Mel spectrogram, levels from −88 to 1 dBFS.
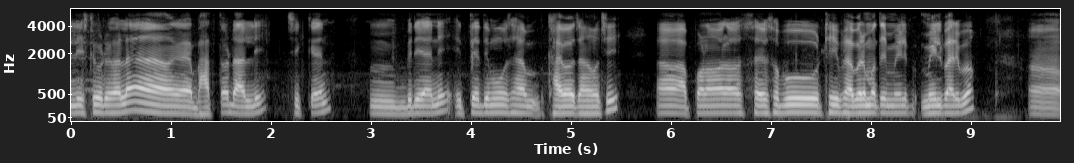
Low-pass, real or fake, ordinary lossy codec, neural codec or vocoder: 5.4 kHz; real; none; none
